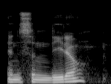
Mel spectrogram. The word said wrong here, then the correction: Escondido: That's Escondido. That's how you say it.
